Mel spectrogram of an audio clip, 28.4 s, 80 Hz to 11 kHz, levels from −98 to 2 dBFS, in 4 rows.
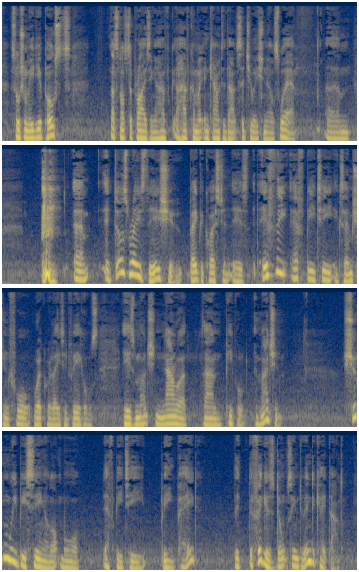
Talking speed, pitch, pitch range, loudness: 120 wpm, 125 Hz, 115-145 Hz, -20 LUFS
